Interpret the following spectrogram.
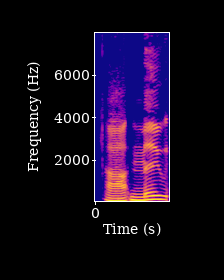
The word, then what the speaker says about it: MØ: Moo is the correct pronunciation.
